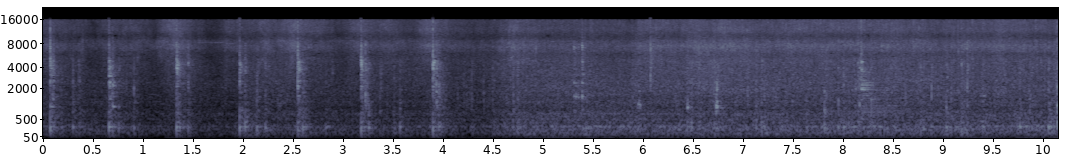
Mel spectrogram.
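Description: A spatula knocking and scraping against an iron wok as chunks of lamb and tomato are stirred, with a run of sharp knocks over the first four seconds. After that comes steady sizzling of the food frying on high flame.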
